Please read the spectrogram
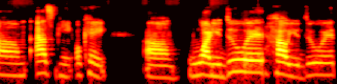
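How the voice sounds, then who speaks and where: The speaker talks at a fairly slow pace with a Spanish accent and ordinary pitch variation. The background is quiet. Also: woman. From Colombia. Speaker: natural bikini bodybuilding athlete. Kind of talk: podcast interview. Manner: halting, many fillers and repetitions.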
